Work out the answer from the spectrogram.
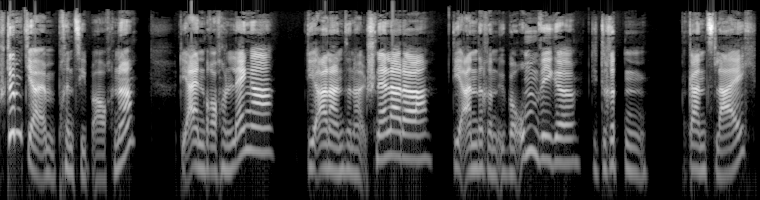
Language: German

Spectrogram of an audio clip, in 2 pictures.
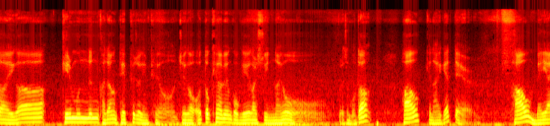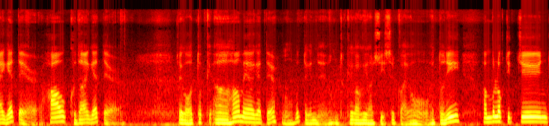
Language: Korean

